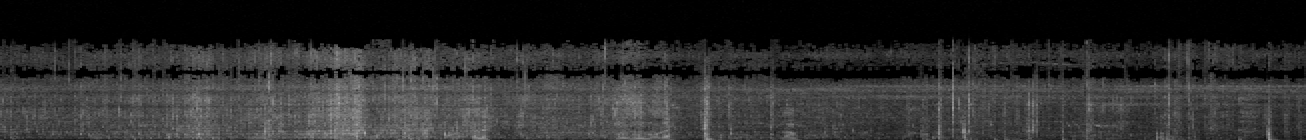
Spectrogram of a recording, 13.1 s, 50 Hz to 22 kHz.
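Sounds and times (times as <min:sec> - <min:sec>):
knocks against wooden boat: 0:07.0 - 0:07.4.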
